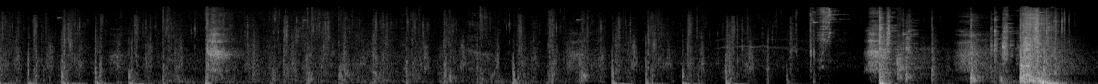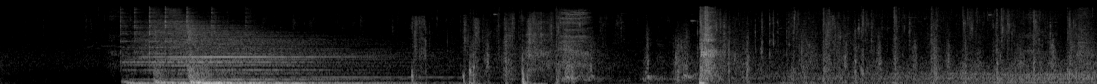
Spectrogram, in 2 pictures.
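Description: Footsteps crunch on gravel and stone.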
